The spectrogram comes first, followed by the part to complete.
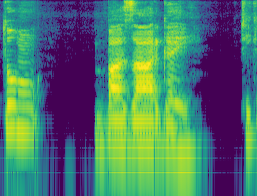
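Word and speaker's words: بازار: बाजार ही कहते हैं लेकिन थोड़ा सा चेंज करके ये प्रोनाउंस करते हैं फारसी लोग थब बजर अब ये जो तू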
